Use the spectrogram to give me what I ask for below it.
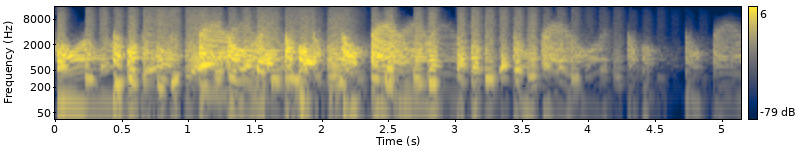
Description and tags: TR LOOP - 0509
goa goa-trance goatrance loop psy psy-trance psytrance trance
psytrance, goa, loop, psy-trance, psy, trance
